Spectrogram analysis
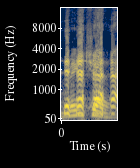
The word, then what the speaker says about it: Ming Chen: I am here at Galacticon with Ming Chen, if I pronounced either side right. You nailed it, my friend. Ming Chen.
